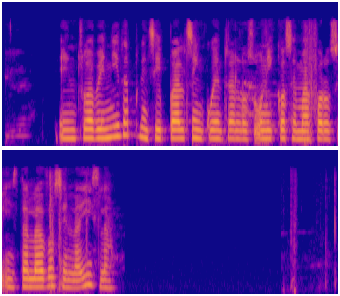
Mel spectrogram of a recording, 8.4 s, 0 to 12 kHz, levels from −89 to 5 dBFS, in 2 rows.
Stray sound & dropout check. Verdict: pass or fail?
pass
